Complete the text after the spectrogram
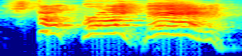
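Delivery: very high, loud, slow command; Granny's yell. Acted. Granny halting the wolf, high loud yell. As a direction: yell it as a fierce old Granny. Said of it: "yelled Granny".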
